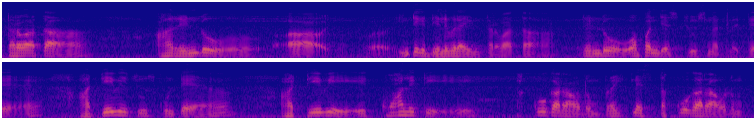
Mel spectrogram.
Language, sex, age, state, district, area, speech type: Telugu, male, 30-45, Andhra Pradesh, Kadapa, rural, spontaneous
